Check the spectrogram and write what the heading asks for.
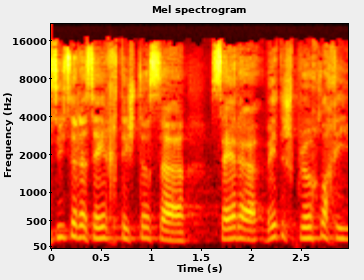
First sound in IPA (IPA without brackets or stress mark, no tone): s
